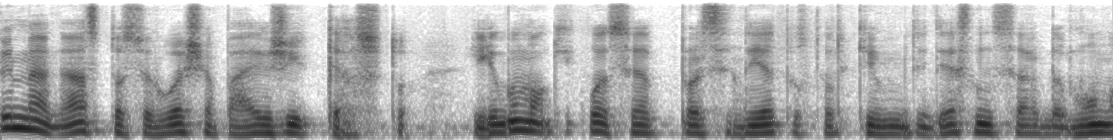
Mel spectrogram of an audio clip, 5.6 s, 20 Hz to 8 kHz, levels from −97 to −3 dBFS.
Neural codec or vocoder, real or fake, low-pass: codec, 16 kHz, 1 kbps, FunCodec, trained on Chinese and English, 50 frames a second; fake; 7.2 kHz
